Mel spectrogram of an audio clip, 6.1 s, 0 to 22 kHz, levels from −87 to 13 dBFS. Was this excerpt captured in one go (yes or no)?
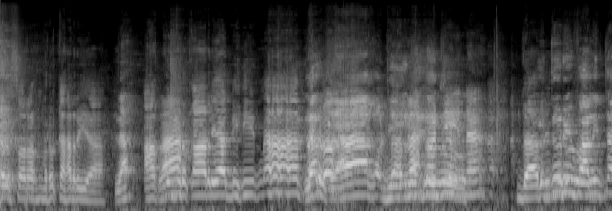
yes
